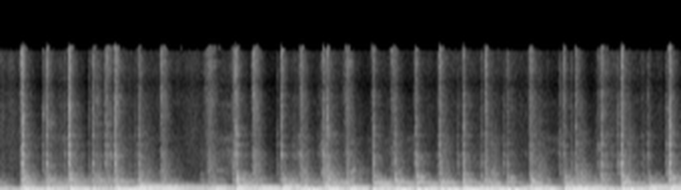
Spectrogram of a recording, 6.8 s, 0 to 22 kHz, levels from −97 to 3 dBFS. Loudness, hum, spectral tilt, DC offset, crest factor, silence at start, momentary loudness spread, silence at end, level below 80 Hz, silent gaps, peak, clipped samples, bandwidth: -16 LUFS; none; -8 dB/octave; under 0.1%; 12 dB; 0 s; 4 LU; 0 s; -58 dBFS; none; -4 dBFS; under 0.1%; 17 kHz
